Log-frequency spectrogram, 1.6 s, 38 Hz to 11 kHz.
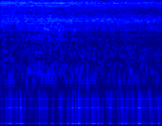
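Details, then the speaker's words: Pressure canner about 40 minutes off the heat after canning tomatoes, gauge removed: a faint, steady airy hiss with no rhythm means a tiny bit of pressure remains, so it is not yet safe to open. "But I'm just going to take the gauge off again and just check that the pressure is all the way down. Still a tiny bit of pressure in there."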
